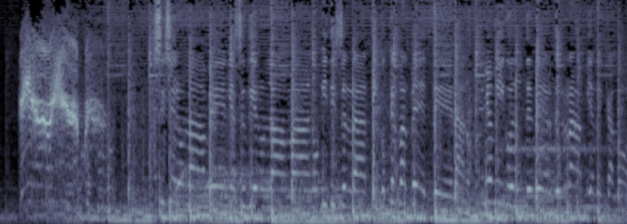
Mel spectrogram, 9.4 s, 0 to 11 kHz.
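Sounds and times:
cat meowing: 0:00.3 - 0:01.6
speech: 0:02.4 - 0:09.3.

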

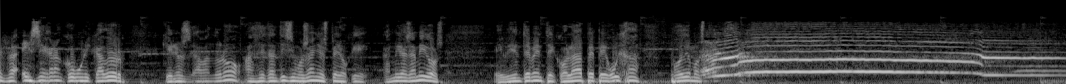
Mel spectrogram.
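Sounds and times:
speech: 0:00.0 - 0:07.7
several wolves howling together: 0:07.0 - 0:10.6.

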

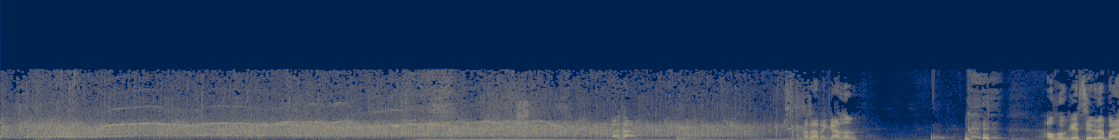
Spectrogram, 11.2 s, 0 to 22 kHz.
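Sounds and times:
crowd cheering: 0:00.0 - 0:08.6
large crowd audience applause: 0:00.0 - 0:08.6
speech: 0:06.2 - 0:06.5, 0:08.0 - 0:08.7, 0:10.4 - 0:11.1.

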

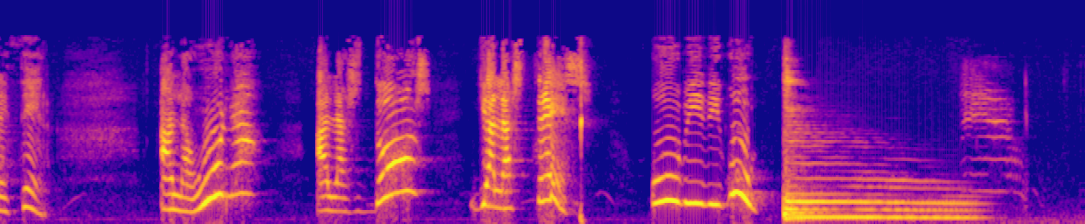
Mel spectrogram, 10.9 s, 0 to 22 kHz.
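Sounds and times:
speech: 0:00.0 - 0:00.6, 0:01.6 - 0:02.6, 0:03.2 - 0:06.0, 0:06.6 - 0:08.1
loud drawn-out cat meow: 0:09.4 - 0:10.4.

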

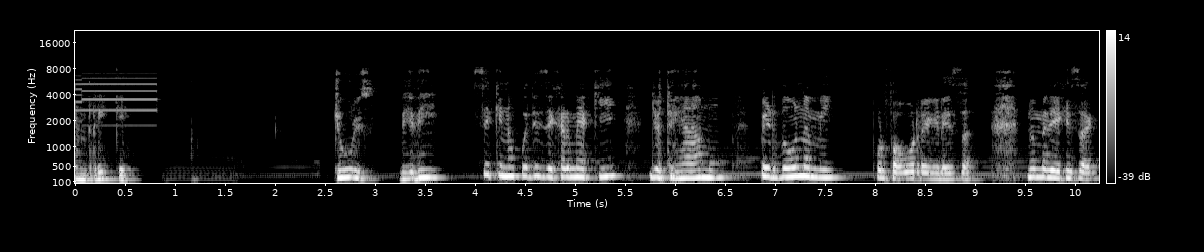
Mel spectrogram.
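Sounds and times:
mobile phone ringing with electronic ringtone: 0:00.0 - 0:00.9
speech: 0:00.2 - 0:00.7, 0:02.6 - 0:10.2.

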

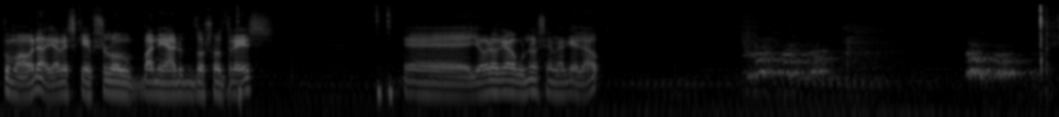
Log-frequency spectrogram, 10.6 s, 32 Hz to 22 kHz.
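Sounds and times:
speech: 0:00.0 - 0:02.8, 0:03.8 - 0:06.1
sharp click: 0:03.8 - 0:04.0, 0:10.3 - 0:10.5
dog barking: 0:07.4 - 0:08.5, 0:09.6 - 0:10.4.

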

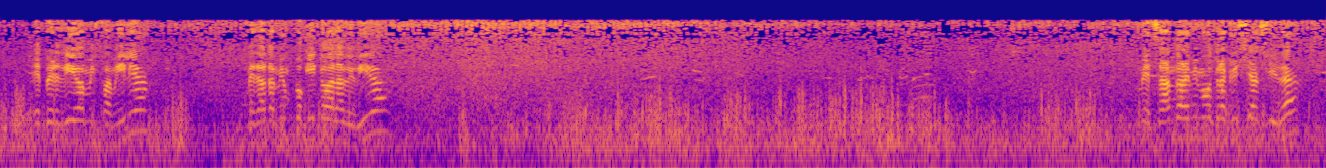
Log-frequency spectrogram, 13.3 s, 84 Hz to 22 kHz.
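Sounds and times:
ocean surf roar: 0:00.0 - 0:13.2
wind buffeting the microphone: 0:00.0 - 0:13.2
speech: 0:00.3 - 0:05.2, 0:11.6 - 0:13.2.

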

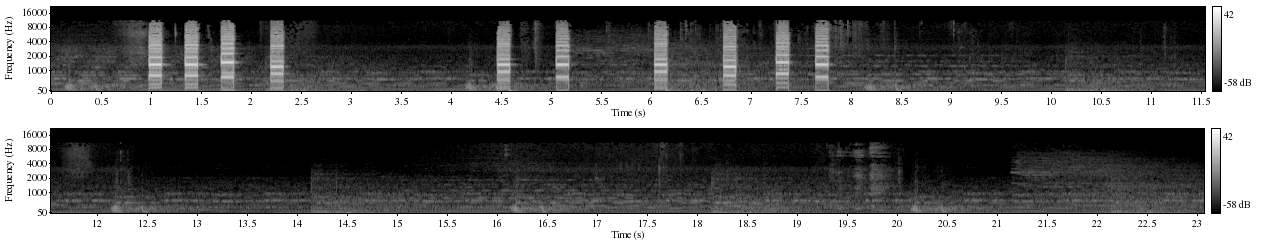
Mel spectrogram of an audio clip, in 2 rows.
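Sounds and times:
telephone number dialed as touch-tone beeps: 0:01.0 - 0:02.4, 0:04.5 - 0:05.2, 0:06.1 - 0:07.8.

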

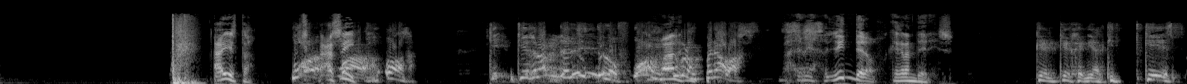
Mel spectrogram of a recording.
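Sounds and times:
heavy punch-like thump: 0:01.7 - 0:02.1
speech: 0:02.2 - 0:04.2, 0:04.9 - 0:09.6, 0:10.4 - 0:11.8.

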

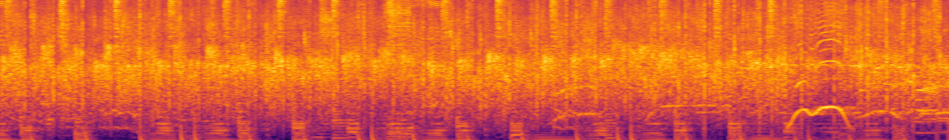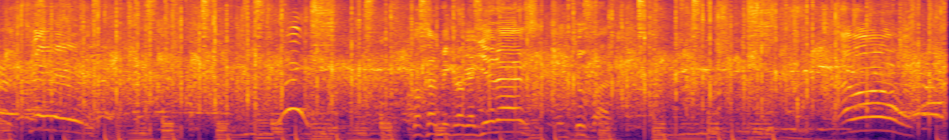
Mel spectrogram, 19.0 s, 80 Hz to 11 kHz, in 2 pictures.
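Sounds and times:
audience applause: 0:00.0 - 0:18.9
audience cheers and whoops: 0:05.4 - 0:13.0, 0:17.4 - 0:18.9
speech: 0:14.0 - 0:15.8.

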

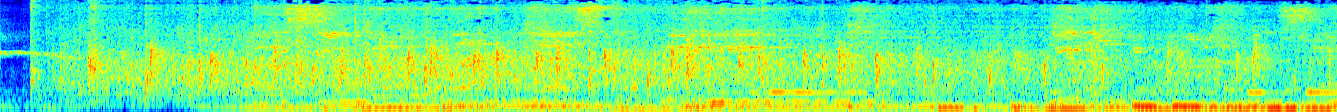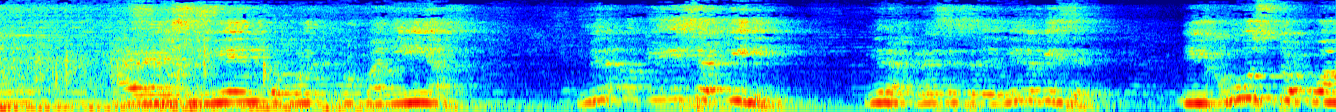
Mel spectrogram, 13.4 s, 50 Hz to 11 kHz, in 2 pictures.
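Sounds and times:
loud applause from a sizable crowd: 0:00.0 - 0:08.6
speech: 0:07.8 - 0:13.3.

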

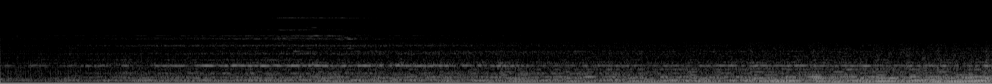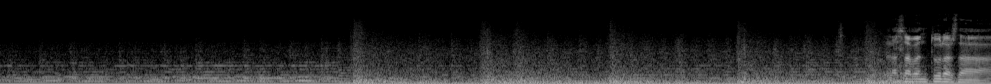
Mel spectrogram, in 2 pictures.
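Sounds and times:
sustained brooding low drone: 0:00.0 - 0:19.0
loud pounding percussion: 0:13.5 - 0:19.2
speech: 0:19.0 - 0:19.8.

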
